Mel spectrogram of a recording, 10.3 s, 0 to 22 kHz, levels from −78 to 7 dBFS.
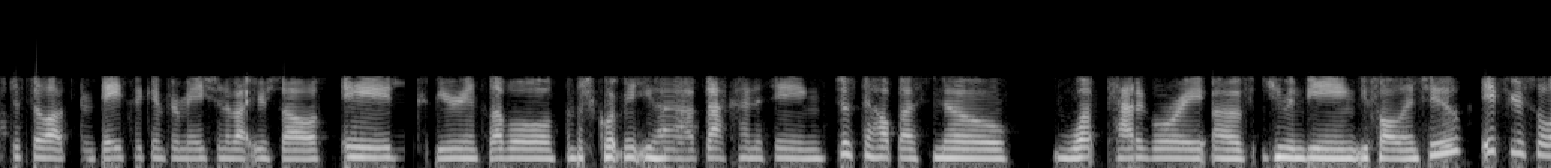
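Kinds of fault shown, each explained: G.723.1 codec: This early internet-telephony codec squeezes speech into tiny 30 ms frames at a very low rate. The sound here fits its 6.3 kbit/s mode. Nothing above 4 kHz survives, so the speech is muffled throughout. The voice model updates slowly, which leaves the speech hoarse and rough. Consonants smear into each other. The damage is heavy and lasts for the whole clip.
VoIP packet loss concealed by the speech codec: Speech data went missing, and the decoder filled each gap by guessing. It reused its last pitch and filter and lowered the level step by step. This happens at 0.48 to 0.64 s, 2.63 to 2.76 s, 4.43 to 4.65 s and 7.22 to 7.27 s. Each gap turns into a fading buzzy tone or coloured noise. The gap near 2.6 s points to about 120 ms of lost audio. The shortest points to about 30 ms. The voice stays weak for a moment after each gap.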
